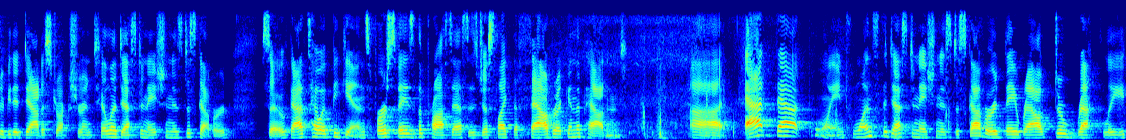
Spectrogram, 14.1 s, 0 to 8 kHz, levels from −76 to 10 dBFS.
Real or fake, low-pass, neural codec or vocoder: real; 7.2 kHz; none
